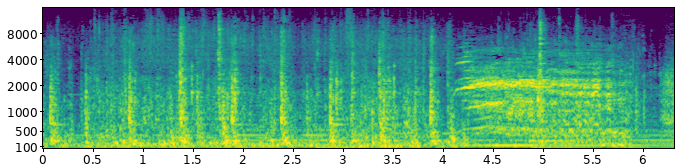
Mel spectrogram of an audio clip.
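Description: A horse whinnies loudly in a long, shrill neigh near the end while hooves clip-clop steadily throughout as it runs off pulling a cart.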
